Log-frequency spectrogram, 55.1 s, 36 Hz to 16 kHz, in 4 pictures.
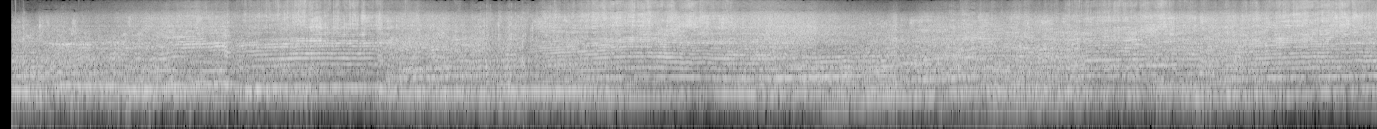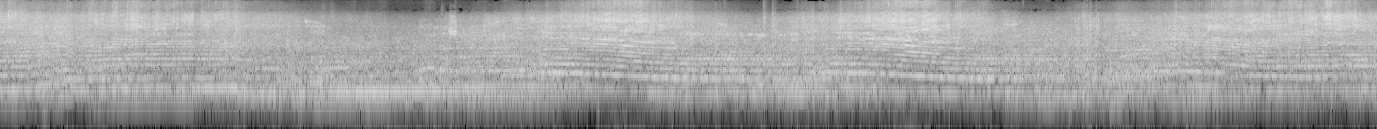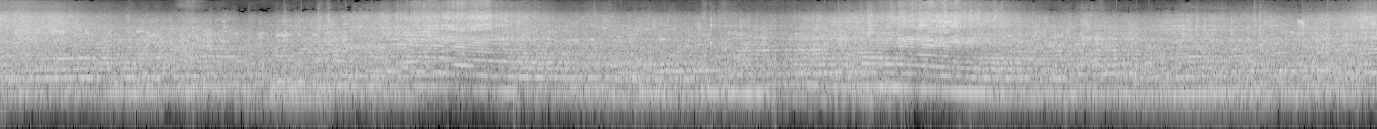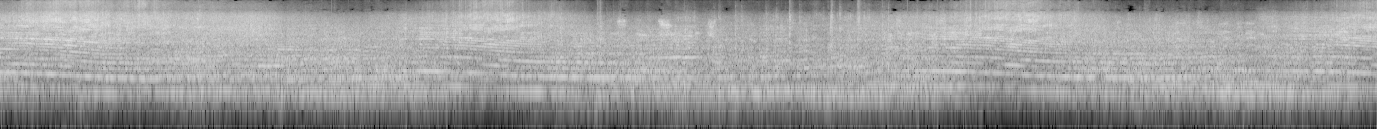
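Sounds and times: racing car engines passing: 0:00.1 - 0:55.0.

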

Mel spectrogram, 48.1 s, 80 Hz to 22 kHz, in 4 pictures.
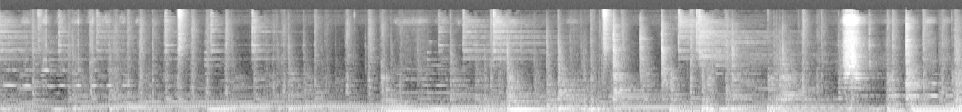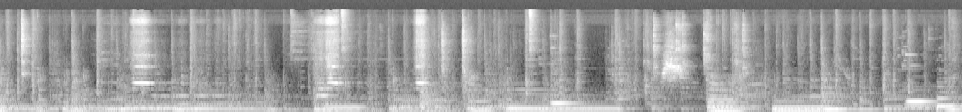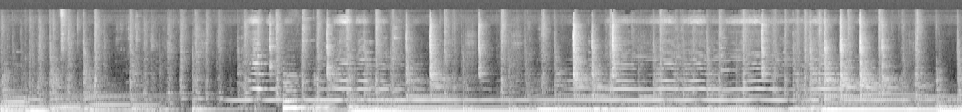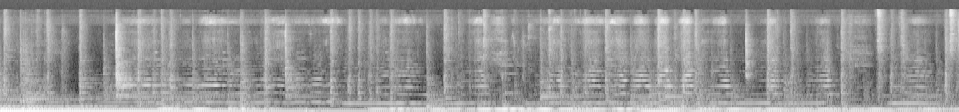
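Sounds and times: free jazz drum kit: 0:00.0 - 0:48.0
low pitched notes: 0:23.3 - 0:24.9.

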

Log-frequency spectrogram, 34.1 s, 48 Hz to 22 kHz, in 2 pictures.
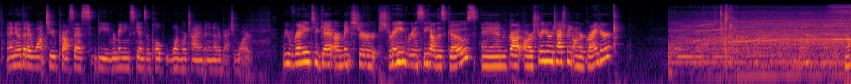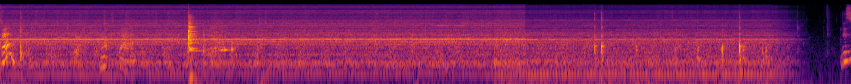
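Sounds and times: electric meat grinder running: 0:13.4 - 0:33.1.

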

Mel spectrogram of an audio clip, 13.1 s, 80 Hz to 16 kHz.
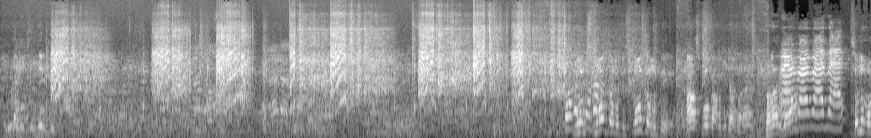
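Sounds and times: toy car motor and wheels: 0:00.7 - 0:10.0.

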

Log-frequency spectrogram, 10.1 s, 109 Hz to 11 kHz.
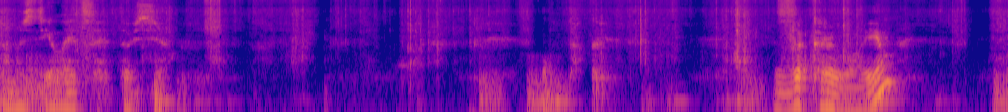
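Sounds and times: cling film crinkling: 0:00.0 - 0:10.0.

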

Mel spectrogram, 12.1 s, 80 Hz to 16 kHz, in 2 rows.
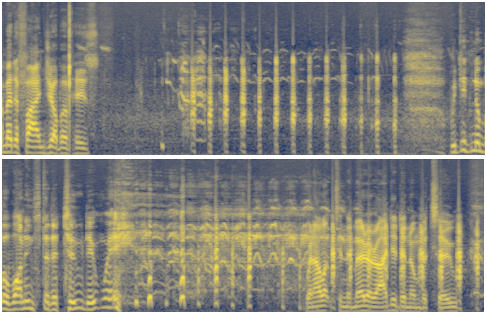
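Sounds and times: man laughing in staccato bursts: 0:02.0 - 0:05.0, 0:07.5 - 0:12.0.

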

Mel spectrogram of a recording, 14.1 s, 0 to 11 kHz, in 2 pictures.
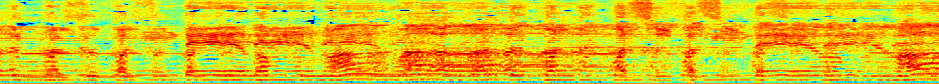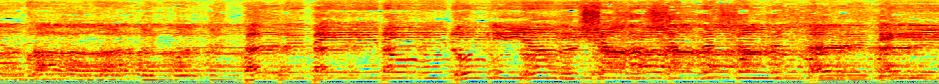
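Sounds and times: man singing through microphone: 0:00.0 - 0:14.0.

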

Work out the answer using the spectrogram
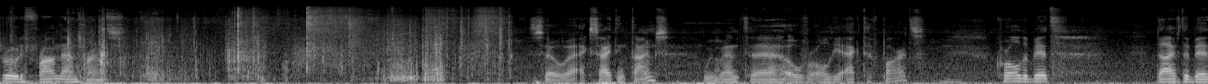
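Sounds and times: scraping on asphalt: 0:00.6 - 0:05.3
backpack and tripod dragging: 0:00.7 - 0:05.3.

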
